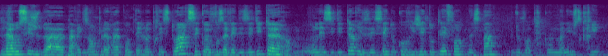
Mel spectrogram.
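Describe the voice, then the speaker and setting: Amid audible room echo, a woman speaks at a medium pitch and moderate pace in a monotone, flat intonation. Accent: Bulgarian. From Bulgaria, Sofia. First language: Bulgarian (speaking French). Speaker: novelist and journalist. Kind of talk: literary talk with audience. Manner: halting, many hesitations.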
